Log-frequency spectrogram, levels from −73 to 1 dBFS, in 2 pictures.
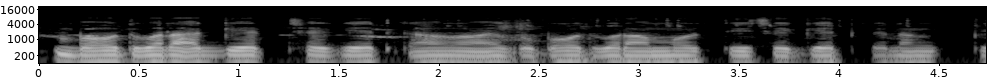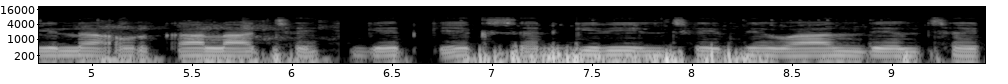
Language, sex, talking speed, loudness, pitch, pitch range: Angika, male, 185 wpm, -27 LUFS, 105 Hz, 105-110 Hz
